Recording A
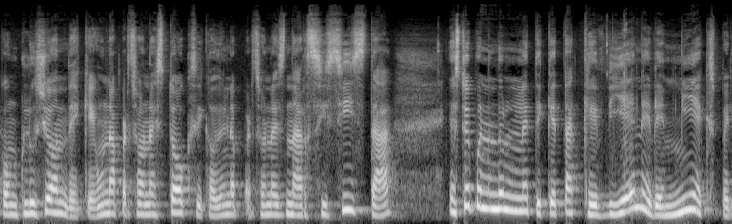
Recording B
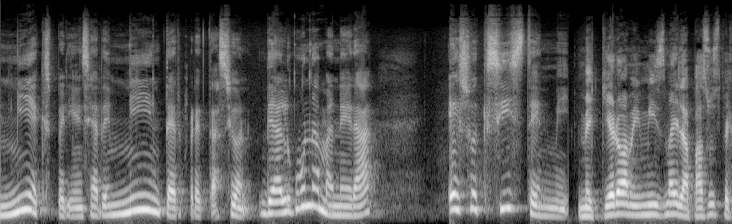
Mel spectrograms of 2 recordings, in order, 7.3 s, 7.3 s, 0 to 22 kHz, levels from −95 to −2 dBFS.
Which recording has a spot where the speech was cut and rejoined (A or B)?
B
